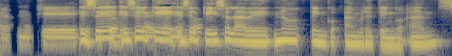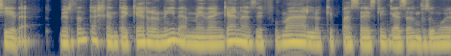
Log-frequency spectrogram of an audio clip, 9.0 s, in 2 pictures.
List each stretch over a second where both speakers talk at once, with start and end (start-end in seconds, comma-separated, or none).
0.8-2.1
